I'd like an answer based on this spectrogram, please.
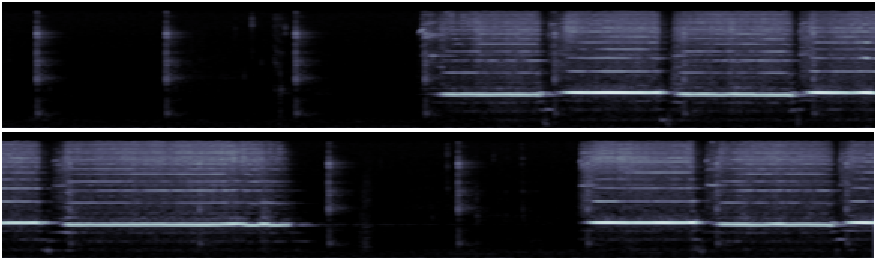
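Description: Turkish ney, an end-blown reed flute, playing a slow practice exercise in a breathy tone. About three seconds in come four short notes that alternate between two neighbouring pitches, then a long held note. After a pause of about two seconds the same kind of phrase starts again near the end. Faint ticks sound in the quiet before the first notes.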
